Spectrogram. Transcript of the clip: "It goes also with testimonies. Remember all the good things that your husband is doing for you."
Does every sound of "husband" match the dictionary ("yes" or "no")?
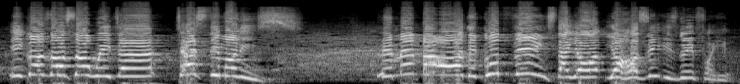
no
